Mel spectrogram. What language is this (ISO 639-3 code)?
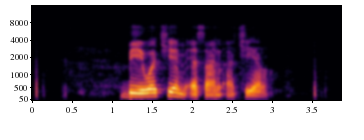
luo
